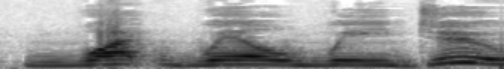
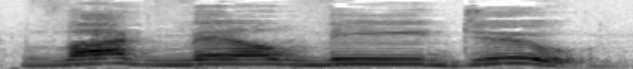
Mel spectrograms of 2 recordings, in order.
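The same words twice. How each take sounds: First: The W words use a rounded-lips W sound. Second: The W words use a German-style V sound.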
